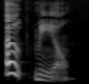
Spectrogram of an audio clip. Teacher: Now, it's time to smile wide as you say meal, holding that long E sound for just a second before dropping your jaw slightly to say the ul sound at the end of the word. You end the word with a quick schwa sound followed by an unreleased L.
